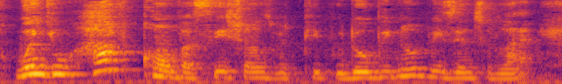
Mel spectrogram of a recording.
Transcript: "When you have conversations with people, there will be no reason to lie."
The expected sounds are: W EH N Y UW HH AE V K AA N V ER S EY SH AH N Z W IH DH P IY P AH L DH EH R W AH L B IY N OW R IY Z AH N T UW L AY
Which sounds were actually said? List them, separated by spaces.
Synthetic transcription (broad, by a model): W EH N Y UW HH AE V K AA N V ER S EY SH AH N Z W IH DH P IY P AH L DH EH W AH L B IY N OW R IY Z AH N T UW L AY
